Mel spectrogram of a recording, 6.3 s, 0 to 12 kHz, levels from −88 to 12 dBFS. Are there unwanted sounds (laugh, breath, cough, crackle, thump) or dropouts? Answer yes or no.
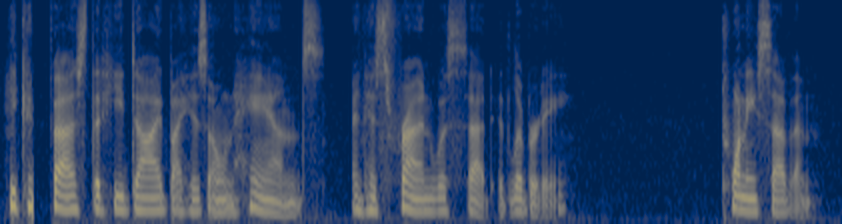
yes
